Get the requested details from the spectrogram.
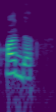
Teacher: Apabila mati, maka hukum bacaannya qalqalah jadi pantulan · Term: qalqalah sugro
